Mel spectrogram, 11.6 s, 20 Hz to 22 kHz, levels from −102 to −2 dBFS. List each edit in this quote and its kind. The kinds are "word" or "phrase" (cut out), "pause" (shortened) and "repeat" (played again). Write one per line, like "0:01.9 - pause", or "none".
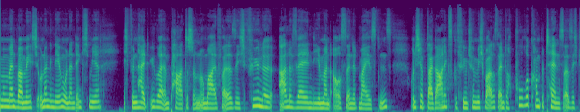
none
